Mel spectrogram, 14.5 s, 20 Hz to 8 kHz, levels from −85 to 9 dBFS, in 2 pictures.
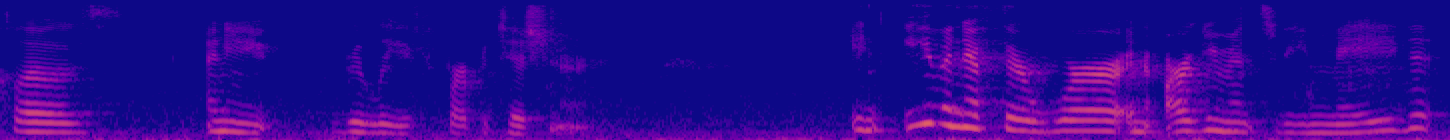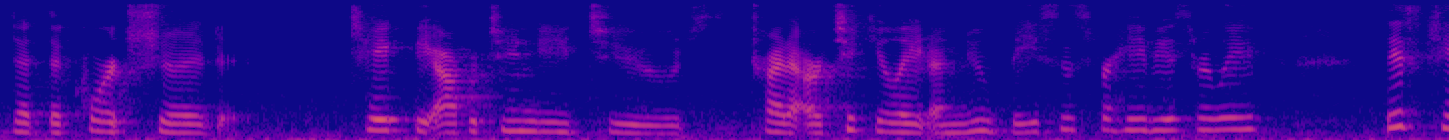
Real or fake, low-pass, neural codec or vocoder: fake; 7.2 kHz; codec, 16 kHz, 6 kbps, DAC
